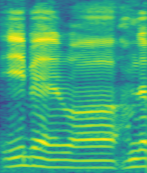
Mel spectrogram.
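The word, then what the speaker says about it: إبراهيم: এবে কলকলা ইবে রহিম এতে আমরা তিন টান দিয়ে মিমটাকে সেকেন্ড করব ওয়ালা ওয়ালা আলি ওয়ালা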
